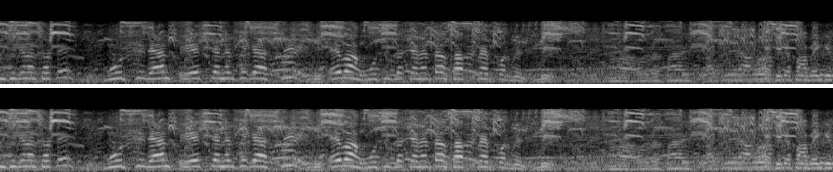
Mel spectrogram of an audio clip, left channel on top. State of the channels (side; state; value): left; quieter; 4.8 dB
